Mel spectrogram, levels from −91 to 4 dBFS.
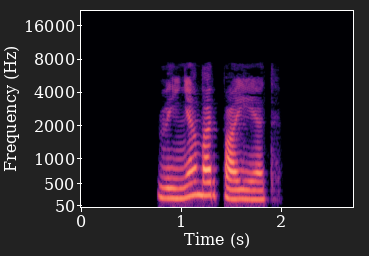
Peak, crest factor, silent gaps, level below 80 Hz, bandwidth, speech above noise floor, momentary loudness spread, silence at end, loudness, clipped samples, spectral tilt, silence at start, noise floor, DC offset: -2 dBFS; 20 dB; none; -64 dBFS; 7.6 kHz; over 72 dB; 15 LU; 0.9 s; -18 LUFS; under 0.1%; -7.5 dB/octave; 0.75 s; under -90 dBFS; under 0.1%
